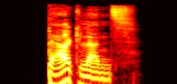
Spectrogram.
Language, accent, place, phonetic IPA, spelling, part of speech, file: German, Germany, Berlin, [ˈbɛʁkˌlant͡s], Berglands, noun, De-Berglands.ogg
- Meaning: genitive singular of Bergland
